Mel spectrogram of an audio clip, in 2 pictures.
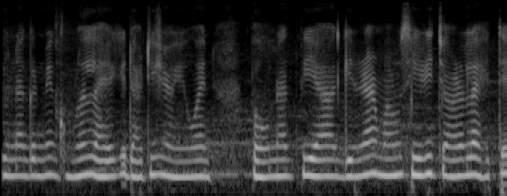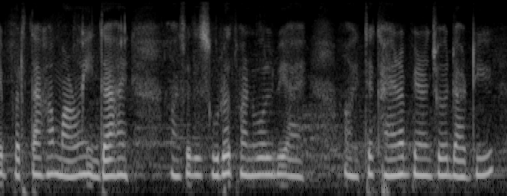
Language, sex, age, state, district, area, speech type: Sindhi, female, 18-30, Gujarat, Junagadh, rural, spontaneous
